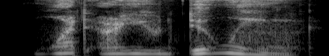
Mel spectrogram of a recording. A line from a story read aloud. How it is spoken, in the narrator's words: Paul whispered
